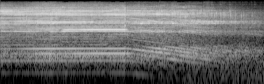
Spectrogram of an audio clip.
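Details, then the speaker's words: High-pitched whining motor that drops in pitch as it winds down: an oscillating electric cast saw that vibrates rather than cuts skin, used to remove a child's cast. "for that we have to use this is the saw it's an electric saw it doesn't cut you can see"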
